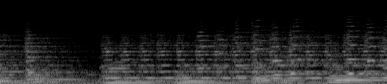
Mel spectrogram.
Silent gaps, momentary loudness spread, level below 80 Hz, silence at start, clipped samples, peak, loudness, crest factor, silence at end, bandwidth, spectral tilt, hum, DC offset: none; 8 LU; -42 dBFS; 0 s; under 0.1%; -18 dBFS; -35 LUFS; 16 dB; 0 s; 14.5 kHz; -7 dB/octave; none; 0.3%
